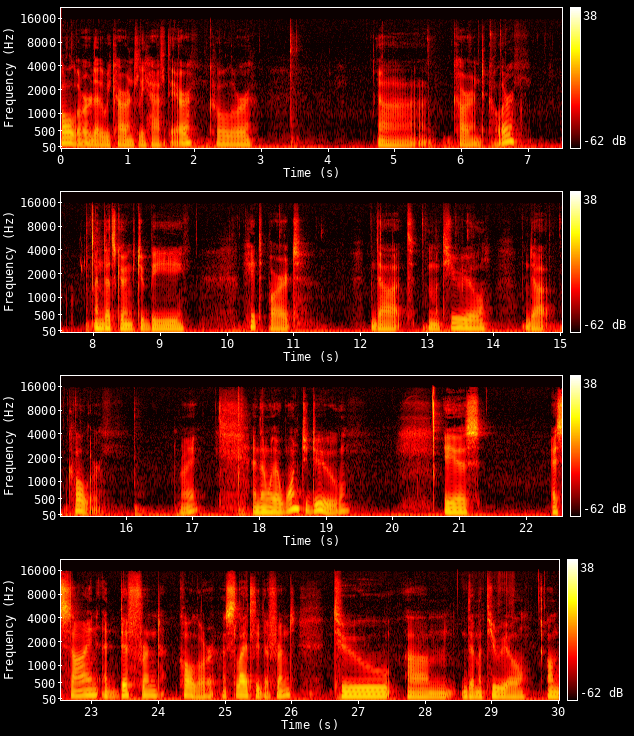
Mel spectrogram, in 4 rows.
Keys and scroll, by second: 0.4 c, 1.9-3.9 typing, 5.7-8.3 typing, 10.3-16.5 typing, 11.7 Return, 18.1 Return.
